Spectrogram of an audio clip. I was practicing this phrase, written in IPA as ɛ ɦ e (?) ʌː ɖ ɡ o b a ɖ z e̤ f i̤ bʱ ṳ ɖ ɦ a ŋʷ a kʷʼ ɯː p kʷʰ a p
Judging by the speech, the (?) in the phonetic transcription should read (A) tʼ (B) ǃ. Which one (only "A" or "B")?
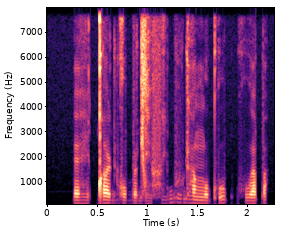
B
